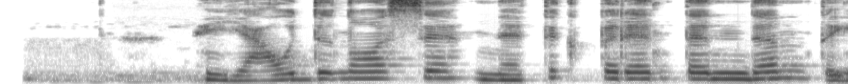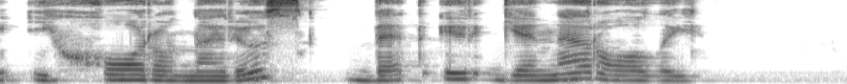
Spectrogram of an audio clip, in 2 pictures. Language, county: Lithuanian, Kaunas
